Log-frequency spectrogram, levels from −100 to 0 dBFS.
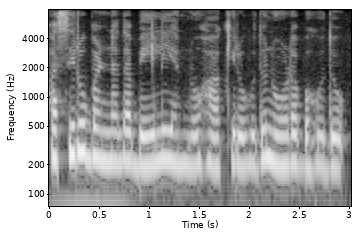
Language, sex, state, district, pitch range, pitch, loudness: Kannada, female, Karnataka, Bangalore, 195-225 Hz, 205 Hz, -15 LUFS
